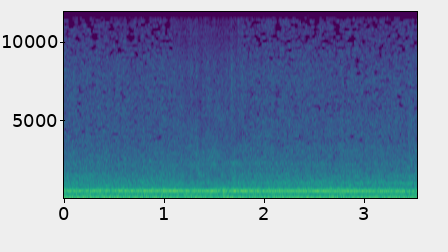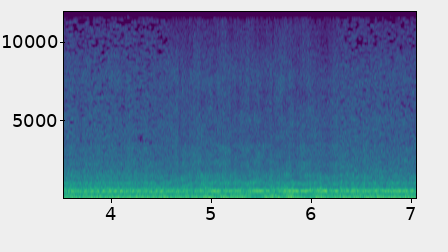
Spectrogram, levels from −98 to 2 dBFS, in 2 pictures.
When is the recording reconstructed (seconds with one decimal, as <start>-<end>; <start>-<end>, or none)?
1.1-1.8; 4.6-6.3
